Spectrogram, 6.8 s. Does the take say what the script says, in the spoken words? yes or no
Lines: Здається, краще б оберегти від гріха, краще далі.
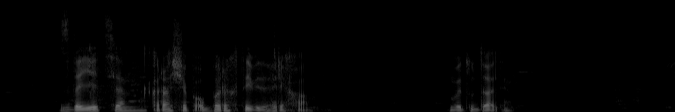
no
